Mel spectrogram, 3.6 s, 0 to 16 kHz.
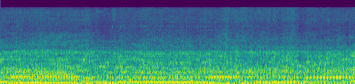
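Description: Yamaha TT-R230 dirt bike engine on a trail at Windrock Park, a loud, continuous, buzzing drone close by with slight shifts in pitch as the throttle varies.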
